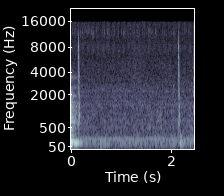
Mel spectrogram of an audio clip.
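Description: Faint room tone with a steady low hum, just after a man's voice trails off at the very start.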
